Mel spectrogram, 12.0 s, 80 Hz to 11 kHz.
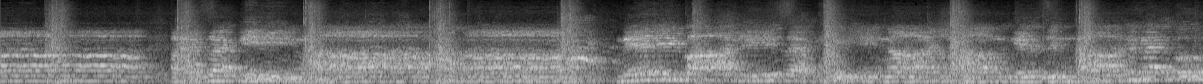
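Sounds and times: men chanting a lament in chorus: 0:00.0 - 0:12.0
hands beating on chests: 0:04.3 - 0:04.6, 0:05.6 - 0:06.0, 0:08.2 - 0:08.6, 0:09.4 - 0:09.8.

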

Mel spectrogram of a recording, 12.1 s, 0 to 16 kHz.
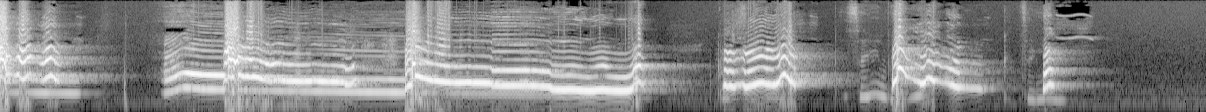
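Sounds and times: dog howling: 0:01.8 - 0:06.5.

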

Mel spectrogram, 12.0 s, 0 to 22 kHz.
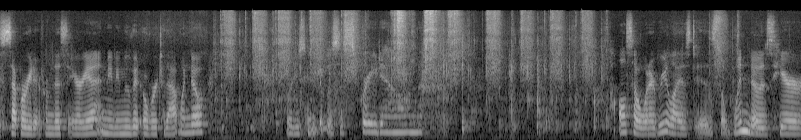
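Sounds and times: spray bottle squirting: 0:03.1 - 0:09.2, 0:10.6 - 0:11.1.

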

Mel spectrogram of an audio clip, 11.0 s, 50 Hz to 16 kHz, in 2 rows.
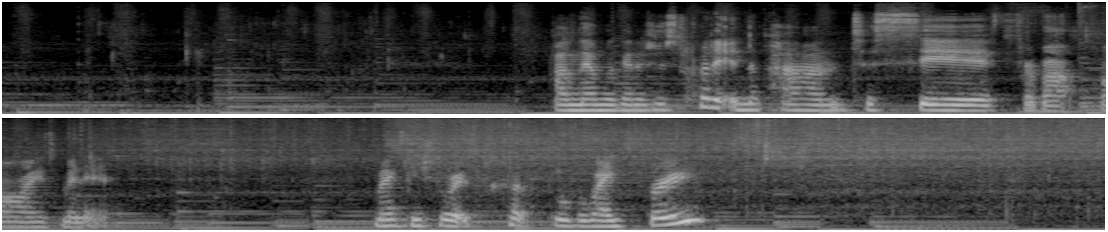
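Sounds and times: chicken sizzling in a pan: 0:05.8 - 0:11.0.

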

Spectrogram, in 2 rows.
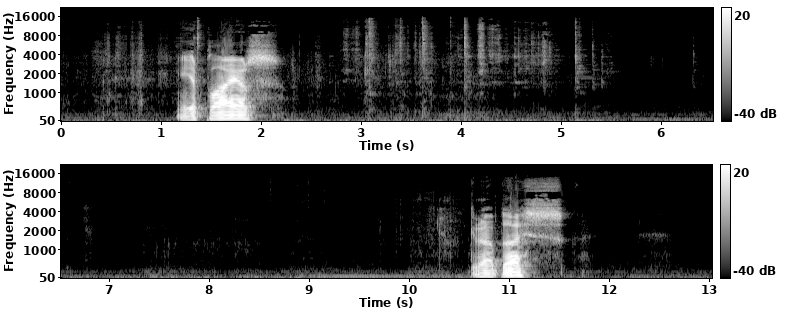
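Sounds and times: metallic clicks and clinks: 0:02.7 - 0:05.6.

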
